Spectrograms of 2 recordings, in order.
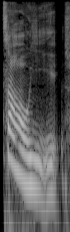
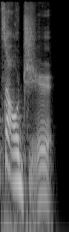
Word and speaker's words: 造诣: 那我们经常有人把造诣说这个人的造诣很高念成造纸是吧，他是因为那旁边那个是纸，他不知道古代的纸就可以念意的，他不知道啊，他就念错，念半边字儿很让人吃亏的。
